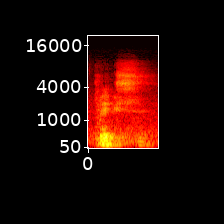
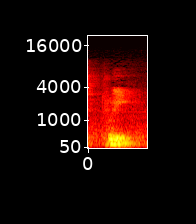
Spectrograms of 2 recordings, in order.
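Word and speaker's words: Prix: workbench for it because it's actually not pricks it's free roam free it's French right so creepy are double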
